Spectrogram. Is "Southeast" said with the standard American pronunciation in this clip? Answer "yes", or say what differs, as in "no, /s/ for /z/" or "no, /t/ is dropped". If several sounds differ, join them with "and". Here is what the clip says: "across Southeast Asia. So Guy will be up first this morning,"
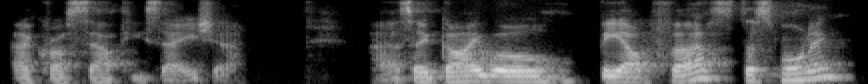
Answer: yes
